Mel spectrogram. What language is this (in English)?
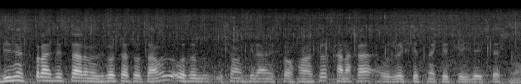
Turkish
